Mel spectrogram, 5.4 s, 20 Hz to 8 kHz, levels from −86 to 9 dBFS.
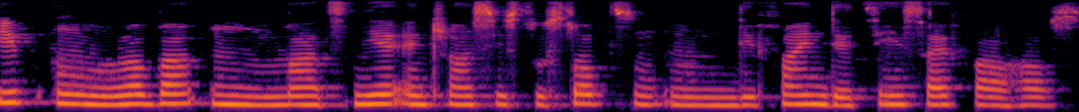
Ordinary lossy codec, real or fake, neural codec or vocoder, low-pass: none; real; none; none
